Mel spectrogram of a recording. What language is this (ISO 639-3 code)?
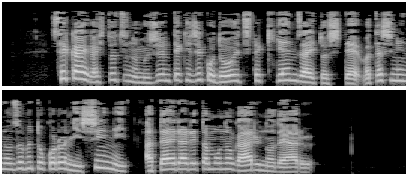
jpn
